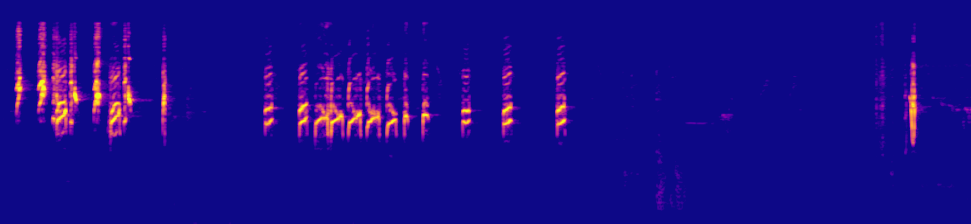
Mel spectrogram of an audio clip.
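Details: Long-tailed shrike lure song for training birds to sing, 'toet-toet' style: bright chirps, then a fast run of clipped high notes, a brief low rasp and one last sharp note after a pause.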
